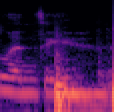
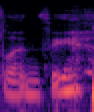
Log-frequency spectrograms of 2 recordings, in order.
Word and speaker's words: Lindsay: It's just Lindsay. – Yeah. – It's spelled with an A, but it's just Lindsay.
